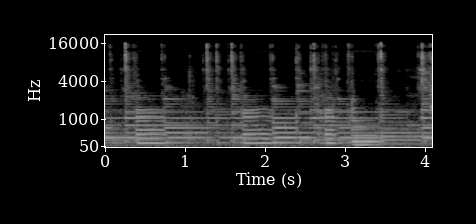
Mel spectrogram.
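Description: Solo acoustic guitar with a capo, playing chords with a bass note that changes about once a second, without voice.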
